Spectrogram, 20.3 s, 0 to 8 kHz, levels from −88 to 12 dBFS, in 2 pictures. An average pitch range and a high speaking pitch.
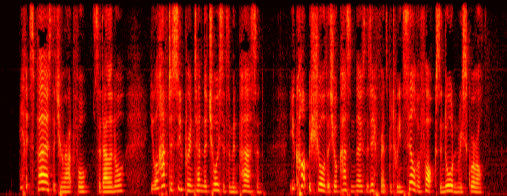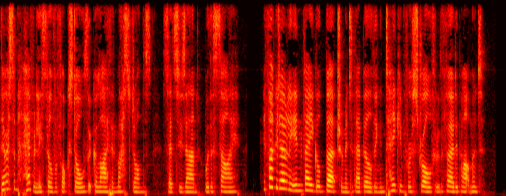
Yes: average, 3.6 semitones; high, 200 Hz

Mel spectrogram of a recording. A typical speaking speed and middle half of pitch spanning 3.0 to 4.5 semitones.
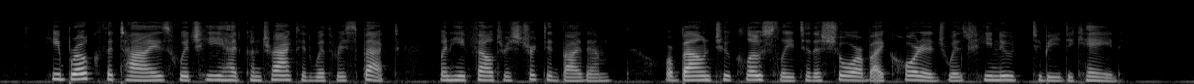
No: average, 155 wpm; narrow, 2.6 semitones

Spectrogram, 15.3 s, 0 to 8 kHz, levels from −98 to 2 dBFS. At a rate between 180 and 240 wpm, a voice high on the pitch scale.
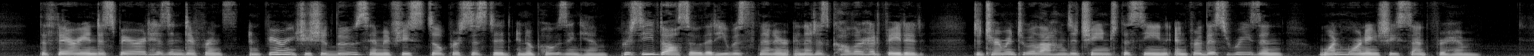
Yes: average, 195 wpm; high, 195 Hz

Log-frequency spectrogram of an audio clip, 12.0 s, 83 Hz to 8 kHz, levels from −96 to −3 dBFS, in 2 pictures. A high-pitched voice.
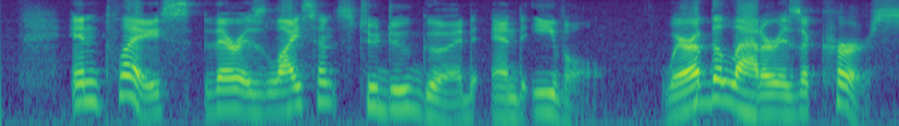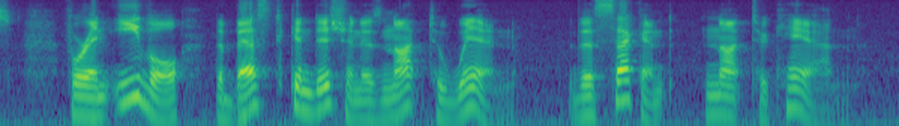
No: medium, 140 Hz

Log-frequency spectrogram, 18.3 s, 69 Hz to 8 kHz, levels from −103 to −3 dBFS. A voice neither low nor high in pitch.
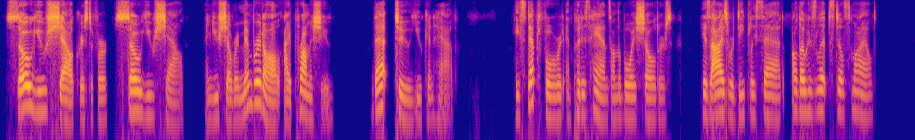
Yes: medium, 155 Hz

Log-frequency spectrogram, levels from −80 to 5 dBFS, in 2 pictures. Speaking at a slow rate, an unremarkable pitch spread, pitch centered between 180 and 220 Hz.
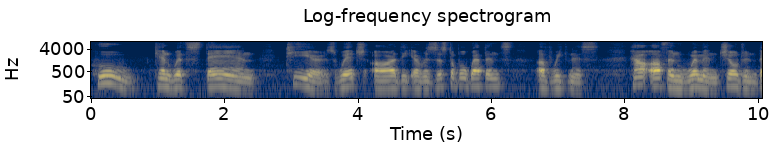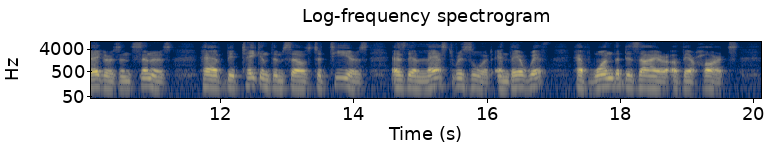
No: slow, 105 wpm; average, 4.6 semitones; low, 125 Hz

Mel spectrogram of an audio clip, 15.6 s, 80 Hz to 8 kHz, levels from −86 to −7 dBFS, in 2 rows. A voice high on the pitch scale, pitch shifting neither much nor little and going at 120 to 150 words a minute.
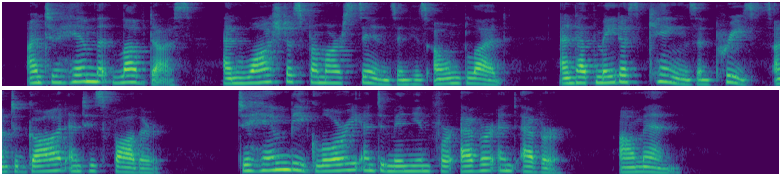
Yes: high, 195 Hz; average, 3.2 semitones; average, 145 wpm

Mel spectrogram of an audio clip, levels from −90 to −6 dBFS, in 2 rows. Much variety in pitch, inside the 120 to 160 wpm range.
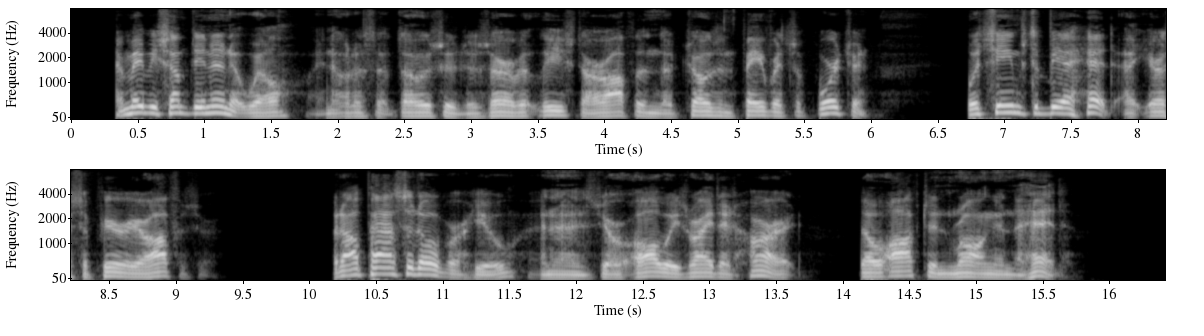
No: wide, 7.3 semitones; average, 185 wpm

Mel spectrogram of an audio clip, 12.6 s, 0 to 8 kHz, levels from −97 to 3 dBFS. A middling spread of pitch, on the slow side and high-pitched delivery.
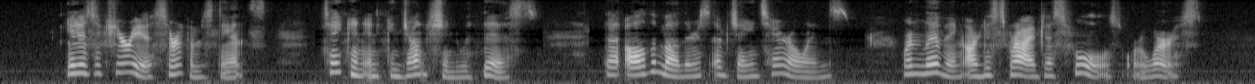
No: wide, 6.0 semitones; slow, 120 wpm; high, 220 Hz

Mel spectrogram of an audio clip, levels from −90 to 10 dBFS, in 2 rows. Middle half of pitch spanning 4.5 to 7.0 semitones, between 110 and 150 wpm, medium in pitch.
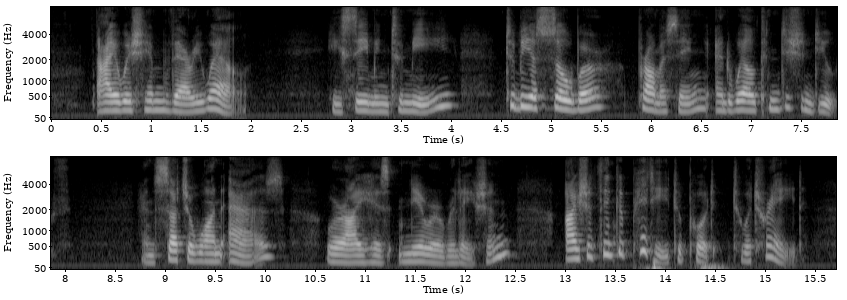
Yes: wide, 5.6 semitones; average, 145 wpm; medium, 180 Hz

